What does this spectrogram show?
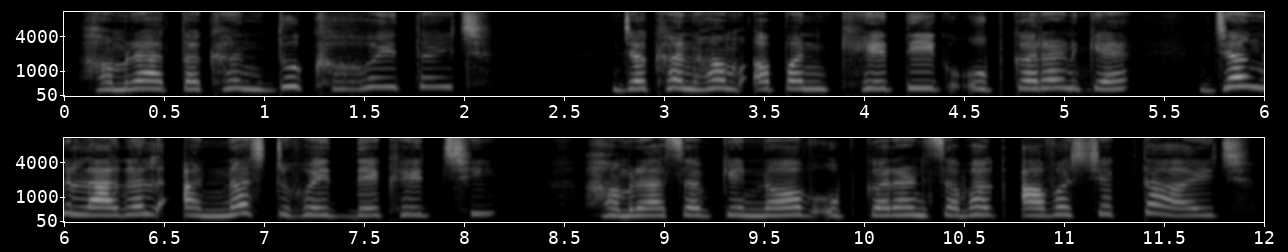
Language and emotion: Maithili, sad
